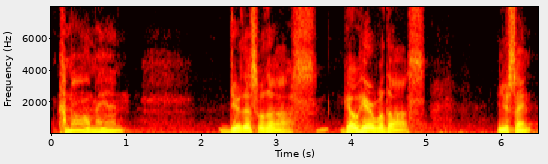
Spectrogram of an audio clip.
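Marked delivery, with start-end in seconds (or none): 0.1-5.0 coaxing friends. Retold or imitated. Friends tempting a believer.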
